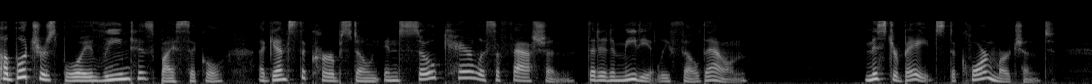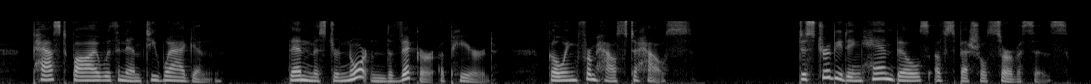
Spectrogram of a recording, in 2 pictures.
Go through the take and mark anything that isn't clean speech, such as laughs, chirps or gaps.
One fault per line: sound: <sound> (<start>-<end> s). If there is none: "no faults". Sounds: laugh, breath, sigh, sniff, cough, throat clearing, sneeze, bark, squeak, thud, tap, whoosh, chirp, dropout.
no faults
